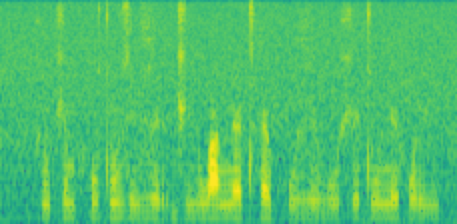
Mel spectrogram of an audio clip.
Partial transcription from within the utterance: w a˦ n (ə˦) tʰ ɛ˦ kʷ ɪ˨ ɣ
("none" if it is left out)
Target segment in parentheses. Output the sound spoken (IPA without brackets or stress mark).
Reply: ɛ˦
